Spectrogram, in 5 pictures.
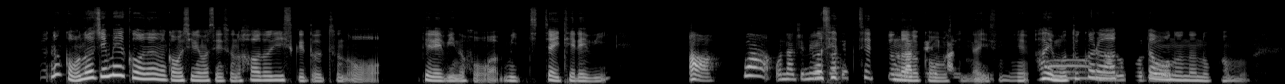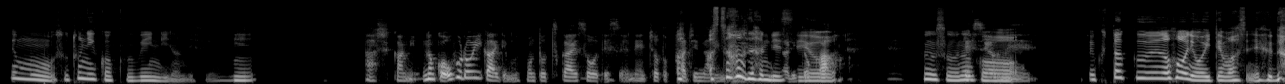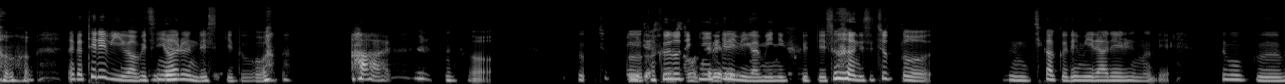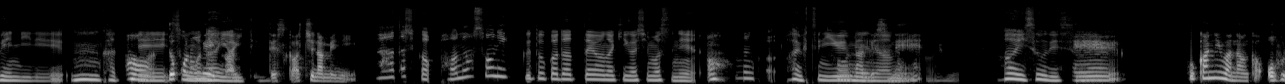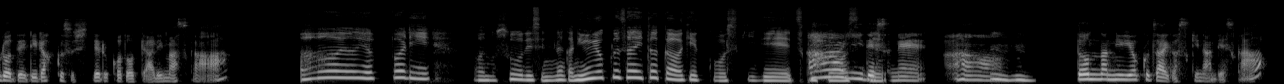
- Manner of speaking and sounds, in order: tapping; laughing while speaking: "置いてますね、普段は"; other background noise; chuckle; unintelligible speech
- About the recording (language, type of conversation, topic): Japanese, podcast, お風呂でリラックスする方法は何ですか？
